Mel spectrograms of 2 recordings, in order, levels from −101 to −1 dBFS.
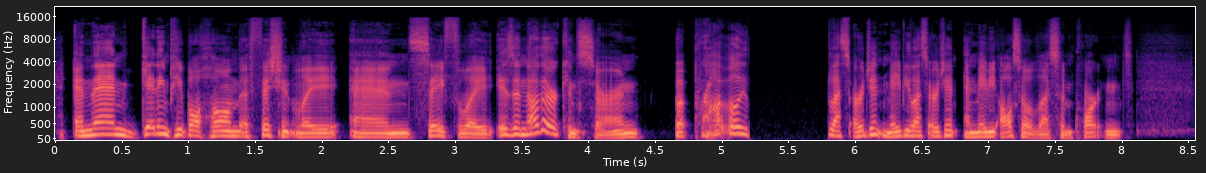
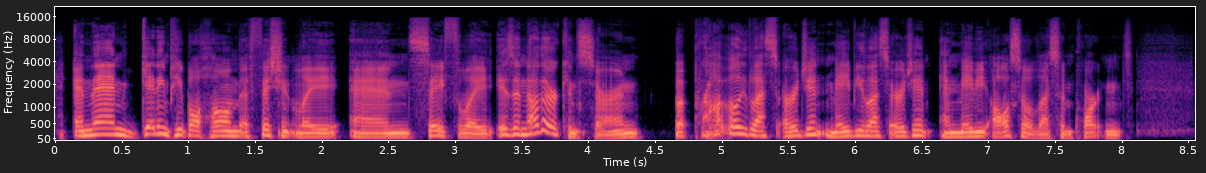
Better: second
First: audio freezing; at 5 s for 0.5 s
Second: none

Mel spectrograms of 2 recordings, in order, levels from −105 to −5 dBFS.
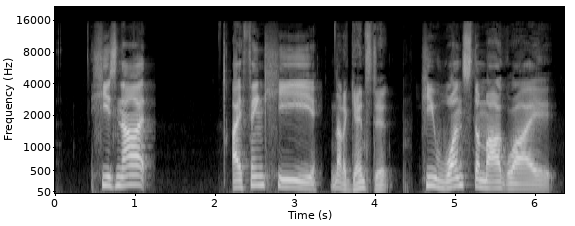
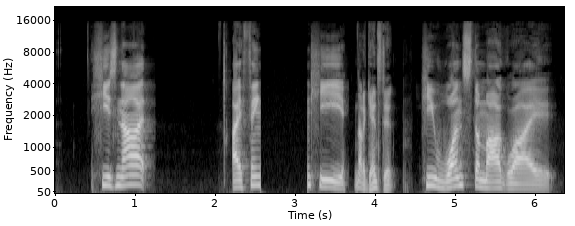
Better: first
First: none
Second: audio freezing; at 2.5 s for 0.5 s

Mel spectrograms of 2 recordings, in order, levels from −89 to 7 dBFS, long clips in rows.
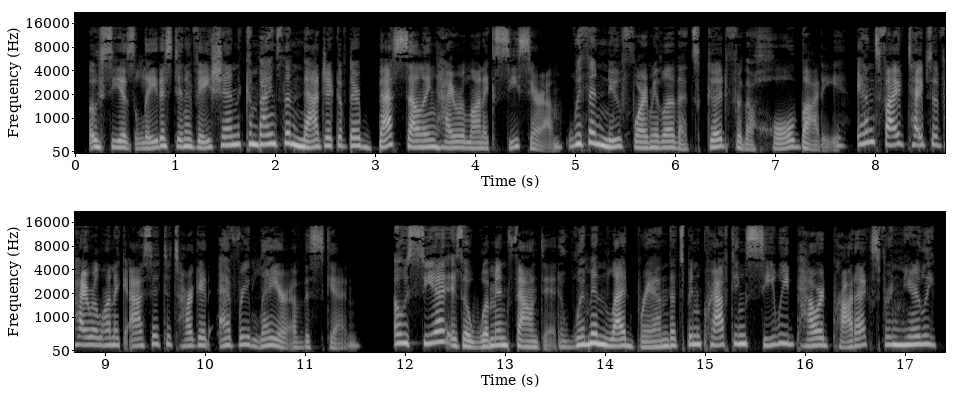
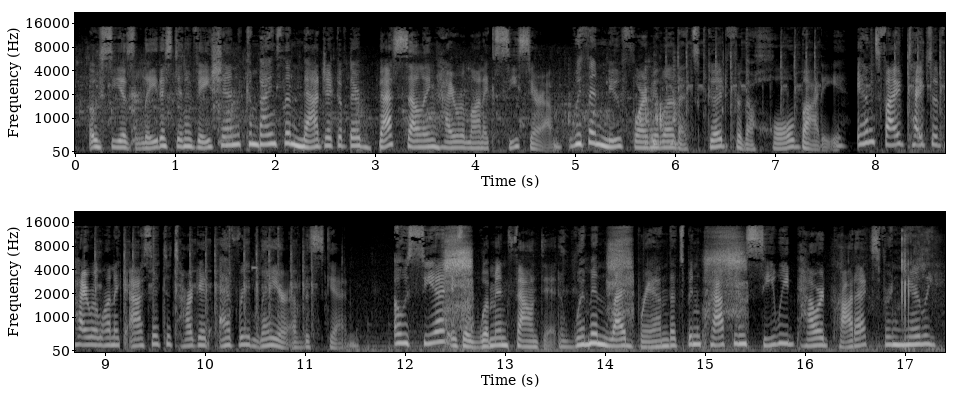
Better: first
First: none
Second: household noises; loud; throughout; 4 dB below the speech

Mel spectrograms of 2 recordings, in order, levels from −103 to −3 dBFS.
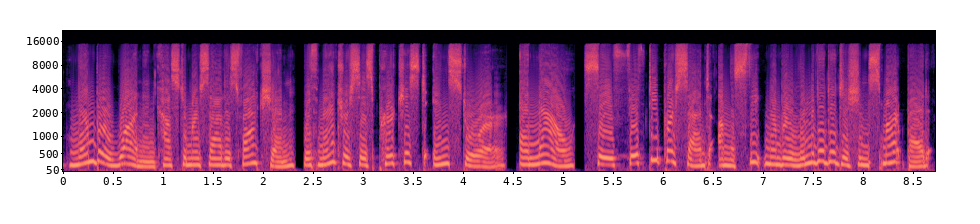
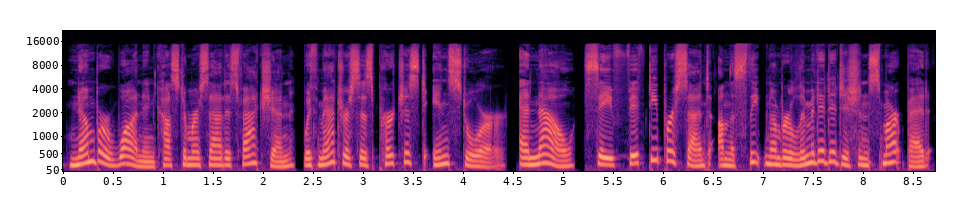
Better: second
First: distortion; heavy; 6 dB below the speech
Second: none

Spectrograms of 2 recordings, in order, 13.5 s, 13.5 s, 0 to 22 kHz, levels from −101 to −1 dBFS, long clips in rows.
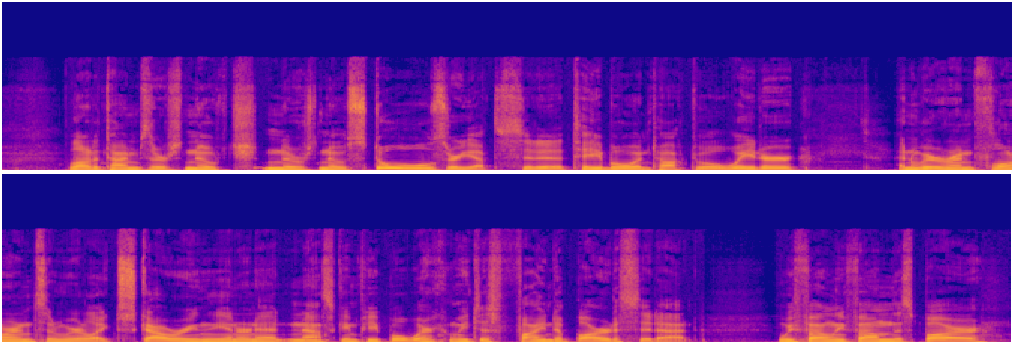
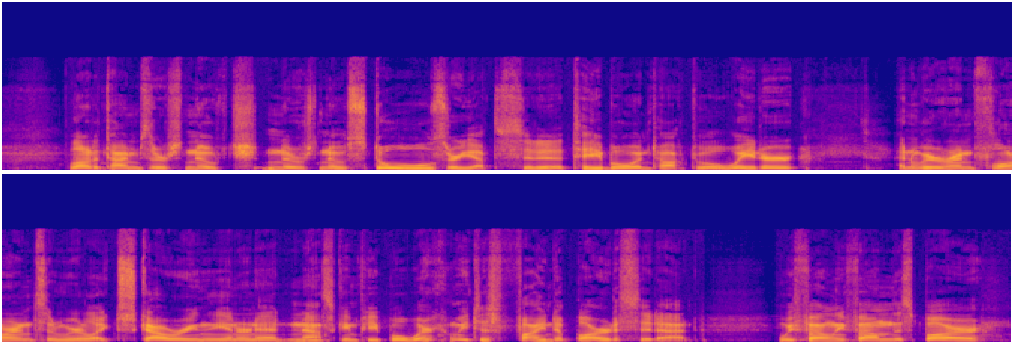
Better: first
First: none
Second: thin; very; fading below 300 Hz

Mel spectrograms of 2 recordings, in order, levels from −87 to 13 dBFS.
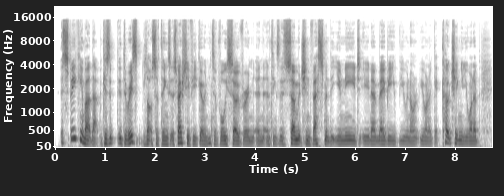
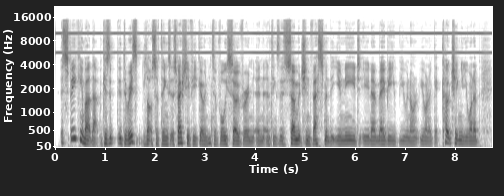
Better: first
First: none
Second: high-pitched whine; loud; throughout; 10 kHz, 5 dB below the speech

